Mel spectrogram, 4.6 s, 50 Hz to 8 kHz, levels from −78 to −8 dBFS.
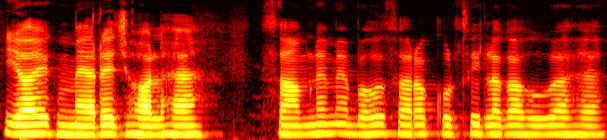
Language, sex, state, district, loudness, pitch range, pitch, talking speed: Hindi, male, Jharkhand, Deoghar, -20 LUFS, 135-145 Hz, 140 Hz, 170 wpm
